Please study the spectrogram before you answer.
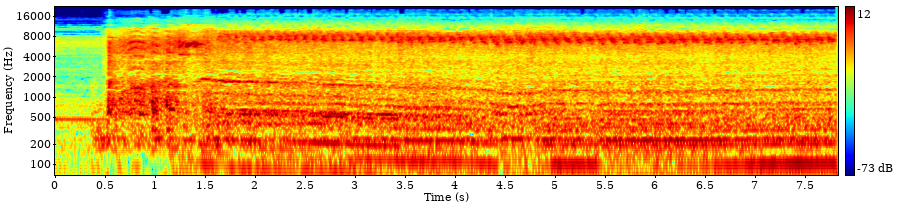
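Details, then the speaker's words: Chery QQ after the exhaust resonator's broken joints were welded and refitted, checked for exhaust leaks: engine cranks, catches and settles into a steady, even idle with no rattles or leak puffing. Normal idle, repair successful. "As you can clearly see, the car isn't making any strange or unusual noises."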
